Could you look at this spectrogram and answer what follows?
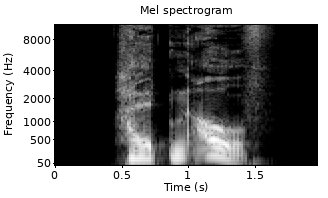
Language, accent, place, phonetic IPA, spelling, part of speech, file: German, Germany, Berlin, [ˌhaltn̩ ˈaʊ̯f], halten auf, verb, De-halten auf.ogg
- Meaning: inflection of aufhalten: 1. first/third-person plural present 2. first/third-person plural subjunctive I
